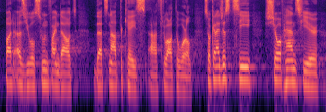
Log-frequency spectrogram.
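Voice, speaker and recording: A man's voice: fairly low pitch, smooth. Portuguese man giving a keynote in a hall. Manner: relaxed, joking, many filler "uh"s and restarts. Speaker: keynote speaker. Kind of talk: conference keynote talk. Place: large conference hall. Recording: hall reverb.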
